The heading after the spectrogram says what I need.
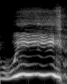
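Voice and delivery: put-on high squealed wee of a kid gliding on wheels; playful wee. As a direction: squeal it like a kid riding past. Mimicking Heely rider gliding.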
